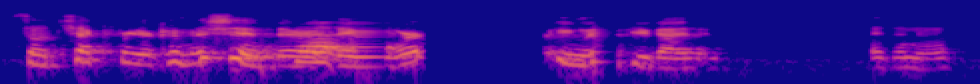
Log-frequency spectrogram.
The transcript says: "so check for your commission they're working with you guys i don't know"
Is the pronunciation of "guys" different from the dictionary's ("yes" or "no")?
no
